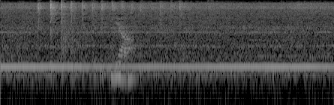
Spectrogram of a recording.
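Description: Steady hum of a vacuum cleaner running on the floor below, heard through the ceiling as one unchanging low tone, with a few light clicks about half a second in.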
